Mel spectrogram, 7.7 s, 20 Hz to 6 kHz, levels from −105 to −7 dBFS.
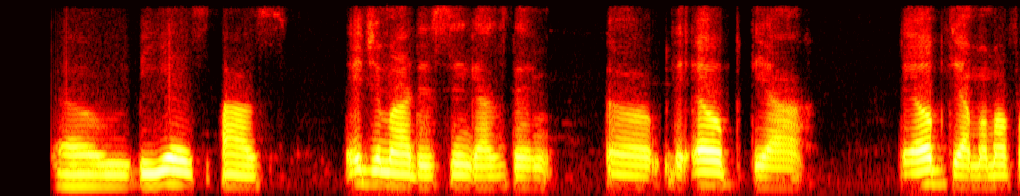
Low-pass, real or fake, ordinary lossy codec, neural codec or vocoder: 5.4 kHz; real; AAC, 48 kbps; none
